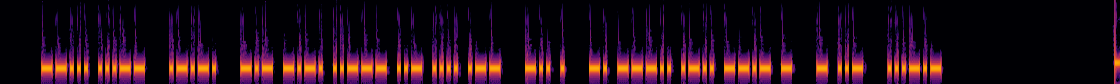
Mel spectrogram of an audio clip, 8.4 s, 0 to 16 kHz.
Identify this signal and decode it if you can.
Morse code, heard as a keyed tone, about 42 wpm, 700 Hz. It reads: 73 <AR> KC2UHW DE N8LQT TU <SK>
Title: Practice QSO - Exchange 4 - Ending - 45wpm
